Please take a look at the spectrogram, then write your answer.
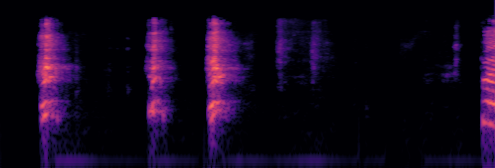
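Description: A voice imitates a skeleton's hiccups in a children's story reading: three sharp, evenly spaced hiccup sounds, then faint small ones and another at the end, close and loud against silence.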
